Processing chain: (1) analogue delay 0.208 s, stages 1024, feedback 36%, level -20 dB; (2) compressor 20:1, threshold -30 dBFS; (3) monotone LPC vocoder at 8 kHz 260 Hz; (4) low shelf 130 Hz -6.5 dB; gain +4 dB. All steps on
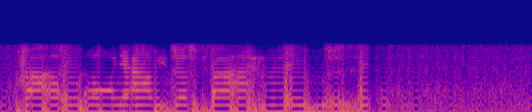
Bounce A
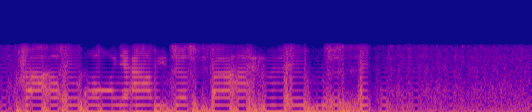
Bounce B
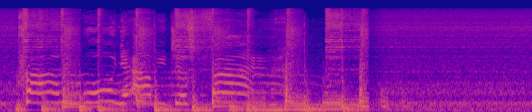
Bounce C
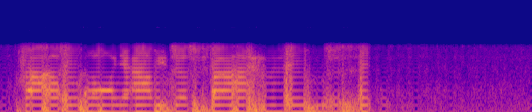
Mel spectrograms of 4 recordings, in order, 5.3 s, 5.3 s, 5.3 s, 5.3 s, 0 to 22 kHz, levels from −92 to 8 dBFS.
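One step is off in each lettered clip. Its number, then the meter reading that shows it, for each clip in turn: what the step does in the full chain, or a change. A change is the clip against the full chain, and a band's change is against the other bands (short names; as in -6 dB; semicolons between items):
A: 4, 125 Hz band +3.5 dB; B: 3, 4 kHz band +4.5 dB; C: 2, mean gain reduction 7.5 dB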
